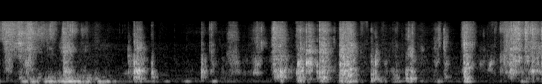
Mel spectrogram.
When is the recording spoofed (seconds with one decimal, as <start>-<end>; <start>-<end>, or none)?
3.1-4.4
